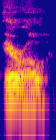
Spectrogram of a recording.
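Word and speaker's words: AARO: statement like that about Arrow that's how we pronounce the acronym NOW Arrow um that statement may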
